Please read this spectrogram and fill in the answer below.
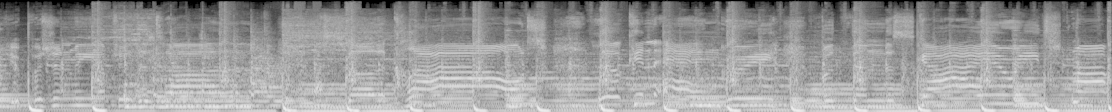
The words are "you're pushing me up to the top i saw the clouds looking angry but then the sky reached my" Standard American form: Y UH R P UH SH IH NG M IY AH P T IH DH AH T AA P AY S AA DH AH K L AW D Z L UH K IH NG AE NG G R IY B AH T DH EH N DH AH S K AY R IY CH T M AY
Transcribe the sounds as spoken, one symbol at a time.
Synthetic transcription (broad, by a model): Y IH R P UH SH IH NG M IY AH P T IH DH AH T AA AY S AA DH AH K L AW D Z L UH K IH NG AE NG G R IY B AH T DH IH N DH AH S K AY R IY CH T M AY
